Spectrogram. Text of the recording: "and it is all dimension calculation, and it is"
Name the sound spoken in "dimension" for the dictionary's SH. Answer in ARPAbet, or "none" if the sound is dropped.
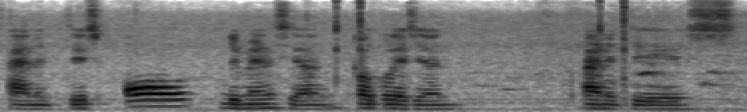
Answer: S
